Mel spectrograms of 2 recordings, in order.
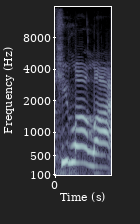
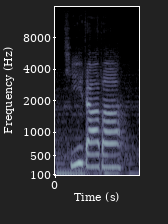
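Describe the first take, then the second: First: The name is said with L sounds. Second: The name is said with R sounds. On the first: The speaker calls it wrong. "as they say in the they say in the dub" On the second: The speaker calls it right. "I will not say it with L's"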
